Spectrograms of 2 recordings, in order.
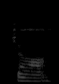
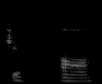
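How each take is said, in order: First: Said in the usual way. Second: "J, aw" softly, each sound on its own; quiet phonics sounds "J", then "aw". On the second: Shown as a demonstration. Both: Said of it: "let's spell that sound".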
